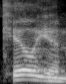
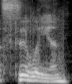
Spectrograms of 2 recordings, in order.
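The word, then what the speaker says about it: Cillian: stalling all right his his name is Killian Murphy Killian Murphy not selan but Sil killing I'm so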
